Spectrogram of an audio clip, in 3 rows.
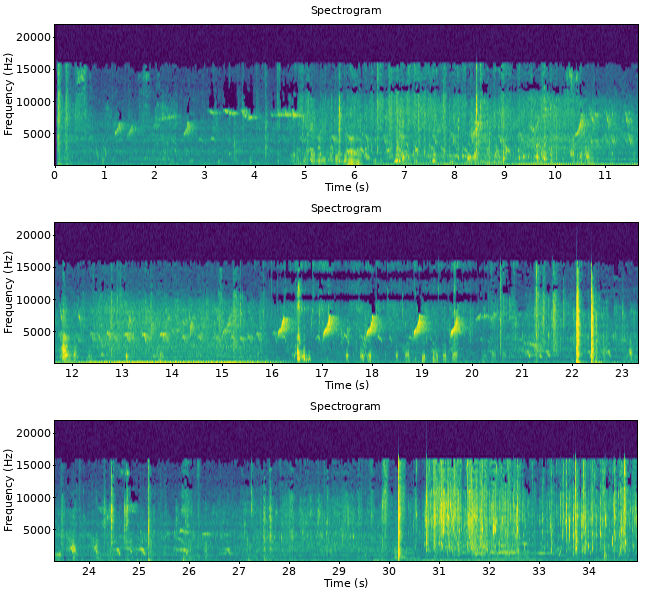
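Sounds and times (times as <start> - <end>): chickens clucking: 0.0 - 34.9
small birds chirping: 0.6 - 34.9.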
